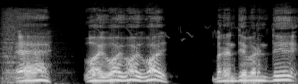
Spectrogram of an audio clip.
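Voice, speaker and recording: A man's voice: high voice, fairly even intonation, a little slow, creaky, heavily acted. A man voicing a hapless, grumbling security guard with a Jakarta Betawi accent in a comic cartoon. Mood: panicked pleading.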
